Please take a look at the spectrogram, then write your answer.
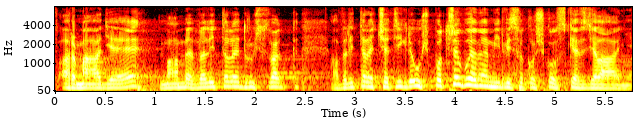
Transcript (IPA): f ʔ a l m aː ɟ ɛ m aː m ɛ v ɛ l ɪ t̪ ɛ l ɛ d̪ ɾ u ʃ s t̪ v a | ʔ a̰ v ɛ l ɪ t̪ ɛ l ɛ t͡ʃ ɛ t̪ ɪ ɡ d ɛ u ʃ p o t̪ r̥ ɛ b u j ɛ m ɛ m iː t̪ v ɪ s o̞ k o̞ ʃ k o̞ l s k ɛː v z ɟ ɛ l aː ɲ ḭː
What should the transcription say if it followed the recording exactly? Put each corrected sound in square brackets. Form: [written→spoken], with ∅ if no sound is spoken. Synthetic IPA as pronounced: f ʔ a [l→ɾ] m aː ɟ ɛ m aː m ɛ v ɛ l ɪ t̪ ɛ l ɛ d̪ ɾ u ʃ s t̪ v a | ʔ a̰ v ɛ l ɪ t̪ ɛ l ɛ t͡ʃ ɛ t̪ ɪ ɡ d ɛ u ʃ p o t̪ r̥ ɛ b u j ɛ m ɛ m iː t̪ v ɪ s o̞ k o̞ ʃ k o̞ l s k ɛː v z ɟ ɛ l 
